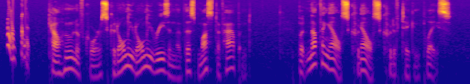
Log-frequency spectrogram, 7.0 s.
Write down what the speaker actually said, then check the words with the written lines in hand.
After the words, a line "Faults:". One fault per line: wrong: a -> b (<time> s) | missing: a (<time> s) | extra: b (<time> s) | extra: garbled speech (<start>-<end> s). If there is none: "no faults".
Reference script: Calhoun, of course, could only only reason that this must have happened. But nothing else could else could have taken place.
Calhoun, of course, could only only reason that this must have happened. But nothing else could else could have taken place.
Faults:
no faults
